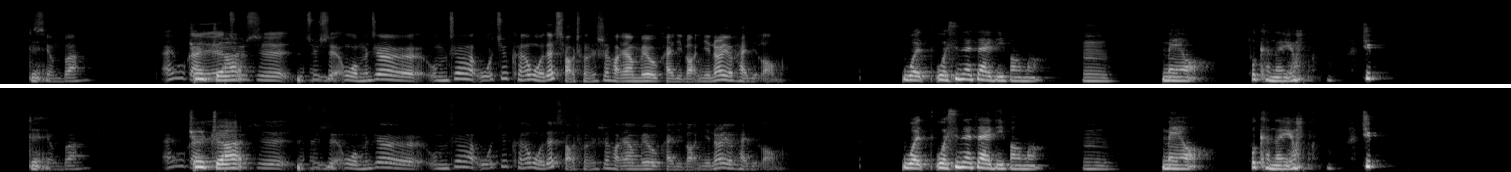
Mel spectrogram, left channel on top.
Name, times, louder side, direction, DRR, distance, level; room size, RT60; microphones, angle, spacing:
voice 1, 0.3-0.9 1.6-7.8 10.8-11.1, left 6 dB, 55° left, 0.4 m, -32 dB
voice 2, 1.9-2.4 3.2-3.4 9.0-10.4 11.6-12.0 12.5-13.0 13.6-13.7, right 3 dB, 25° right, 0.3 m, -22 dB
8.9 x 5.5 x 4.2 m
head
